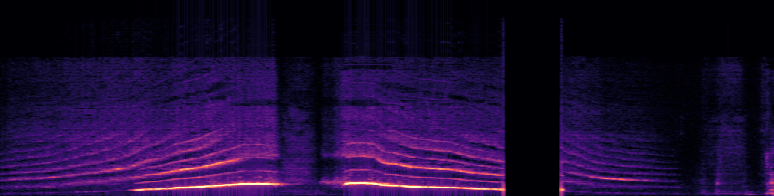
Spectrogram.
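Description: A voice imitates a slide whistle, gliding up then down in a long whistly sweep, then repeating it, followed by short breathy fragments.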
